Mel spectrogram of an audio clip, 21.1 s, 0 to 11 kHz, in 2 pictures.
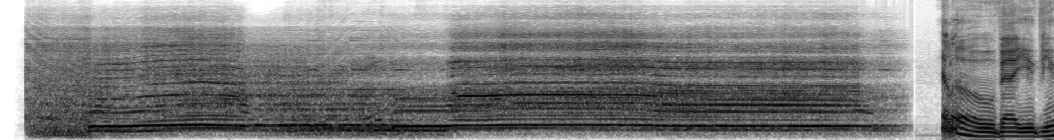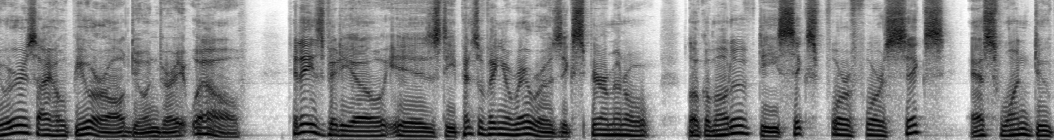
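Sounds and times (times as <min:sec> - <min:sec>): steam locomotive chime whistle: 0:00.8 - 0:09.1.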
